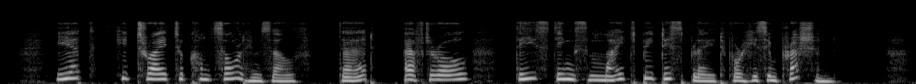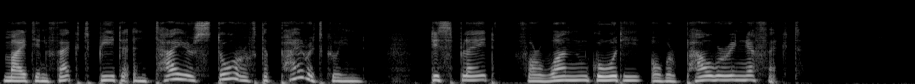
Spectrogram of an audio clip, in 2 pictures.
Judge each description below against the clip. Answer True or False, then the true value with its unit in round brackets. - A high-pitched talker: True (195 Hz)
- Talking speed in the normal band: False (110 wpm)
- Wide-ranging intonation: True (6.5 semitones)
